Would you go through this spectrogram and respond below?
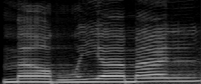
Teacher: Ro tafkhim karena ada ro sukun sebelumnya fathah cara membacanya ditebalkan Mar diangkat pangkal lidah kita maryaman [Musik] ada alif lam qamariah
